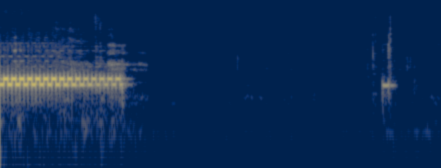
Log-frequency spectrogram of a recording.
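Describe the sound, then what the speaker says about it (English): A mobile phone gives a warbling electronic ring burst, fairly close and clear, then goes silent apart from one short faint blip. "And mom's phone is ringing."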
